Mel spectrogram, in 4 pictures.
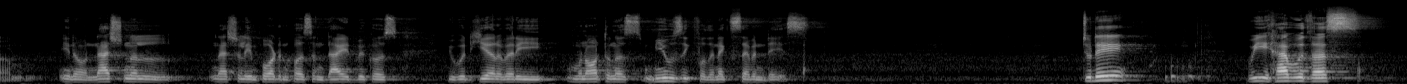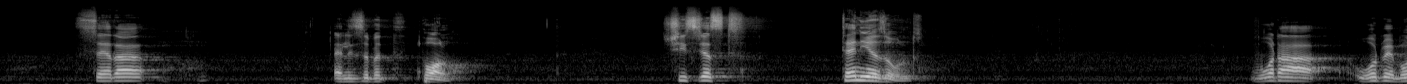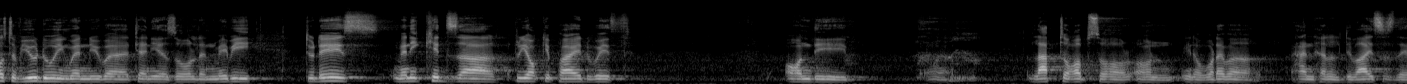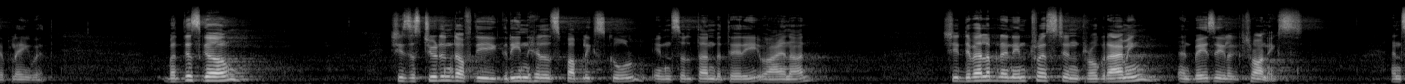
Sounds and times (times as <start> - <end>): Speech: 0.0 - 8.1, 10.8 - 11.9, 12.5 - 13.8, 14.8 - 15.7, 17.4 - 18.8, 20.7 - 21.6, 22.5 - 23.4, 26.6 - 34.5, 36.0 - 36.8, 38.4 - 42.7, 43.9 - 44.8, 46.2 - 50.5, 51.7 - 55.3.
